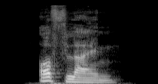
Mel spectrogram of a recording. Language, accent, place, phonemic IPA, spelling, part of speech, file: German, Germany, Berlin, /ˈɔflaɪ̯n/, offline, adjective, De-offline.ogg
- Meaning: offline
